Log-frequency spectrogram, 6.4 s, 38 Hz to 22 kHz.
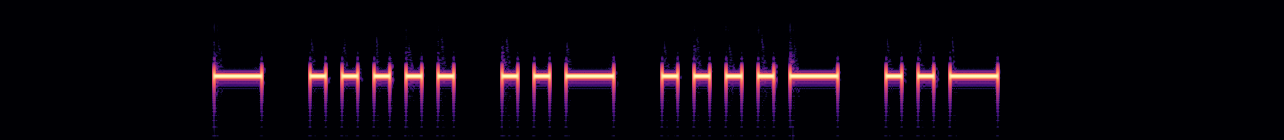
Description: Morse code, heard as a keyed tone, about 15 wpm, 700 Hz. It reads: T5U4U
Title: Five Challenging Letter-Number Combinations 15wpm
